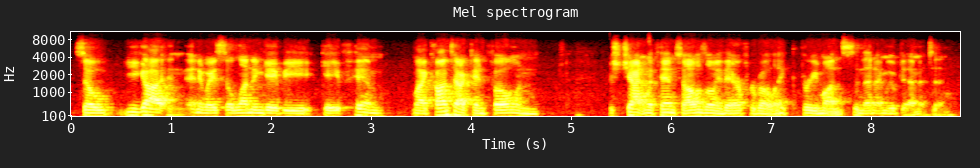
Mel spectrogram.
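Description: A man's voice: lowish voice, fairly even intonation, brisk. A young man in his twenties, a radio DJ, chatting over a video call from his kitchen. He talks in an easygoing way, full of fillers. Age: 20s. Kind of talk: casual video-call chat. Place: kitchen, indoors. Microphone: webcam on a video call. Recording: dull lo-fi call audio.

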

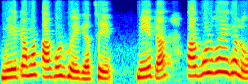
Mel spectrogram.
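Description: A woman's voice: sits high, lively intonation, brisk, no echo. Woman doing a distraught mother. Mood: despairing. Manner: despairing, repeating herself. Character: distraught middle-aged mother. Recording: slightly muffled dry recording.

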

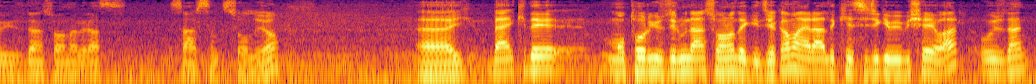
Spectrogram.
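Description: Clear vehicle and outdoor noise surrounds a man talking inside a helmet. His voice sits a bit high. He reviews in a casual, unscripted way, feeling out his explanations as he goes. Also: a bit bright. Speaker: motovlogger reviewing his motorcycle.

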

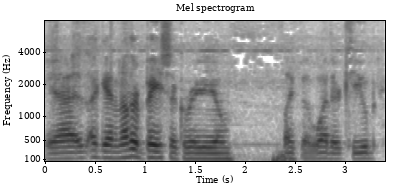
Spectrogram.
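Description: Recorded on a handheld phone in a small bedroom, this man's casual show-and-tell vlog has slight background noise and a rough quality. He's a hobbyist video presenter with a mid-range, creaky, slightly mellow voice, speaking at normal speed with a flat delivery as he rambles off the cuff.

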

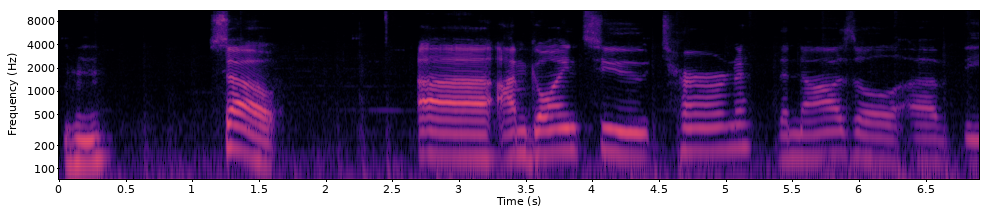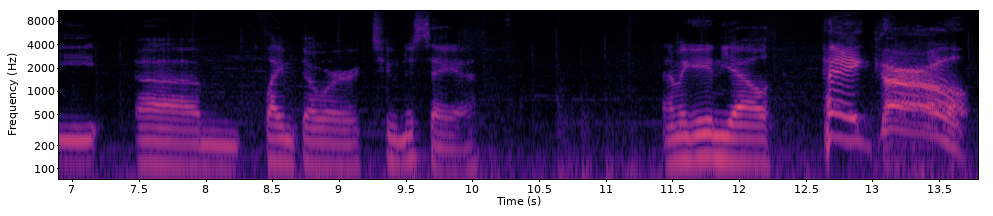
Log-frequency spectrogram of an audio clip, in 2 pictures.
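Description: A man's voice: mid-range voice, drawn-out words, soft background music. A man playing in a tabletop game, casually laying out his moves step by step and swearing now and then. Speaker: player.

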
